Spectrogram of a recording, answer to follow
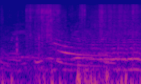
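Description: Bees buzzing as they fly and forage at a flower, a faint wing hum whose pitch shifts and glides as they move.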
